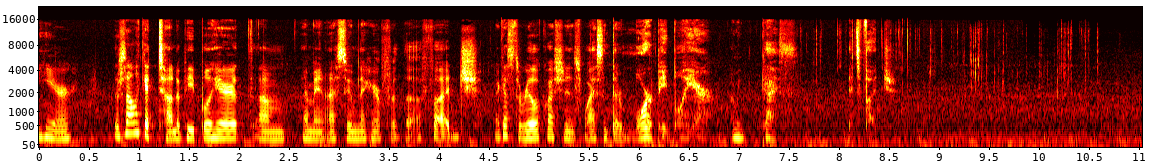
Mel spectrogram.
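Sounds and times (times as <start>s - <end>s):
low steady background rumble: 0.0s - 11.0s
plastic wrapper crinkling: 7.6s - 10.6s.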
